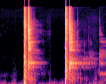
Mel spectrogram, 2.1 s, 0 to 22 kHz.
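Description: Two shots from a SIG Sauer P322 .22 pistol, a little under a second apart, each a sharp crack followed by a brief metallic ring that dies away.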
